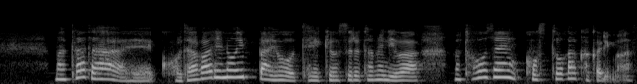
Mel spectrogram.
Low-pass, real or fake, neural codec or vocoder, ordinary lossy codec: 7.2 kHz; fake; codec, 44.1 kHz, 7.8 kbps, Pupu-Codec; none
